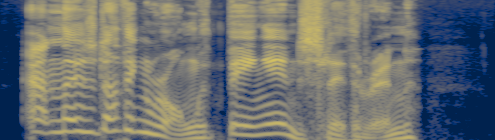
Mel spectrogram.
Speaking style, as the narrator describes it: added Andromeda a little sharply

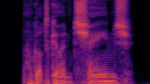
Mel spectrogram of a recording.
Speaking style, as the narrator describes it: sighed

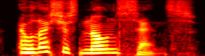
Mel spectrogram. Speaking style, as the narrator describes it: snapped Harry irritably

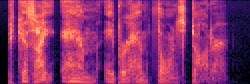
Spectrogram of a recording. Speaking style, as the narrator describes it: she whispered

